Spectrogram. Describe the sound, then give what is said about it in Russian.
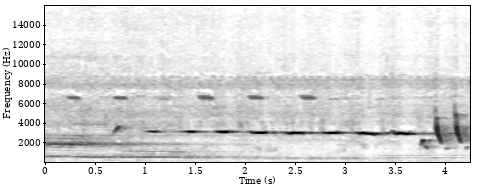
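A nightingale sings by a lake, faintly, in long sustained whistled notes that shift in pitch. A few quick, sharp chirps come near the end. “Что это? Соловей.”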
